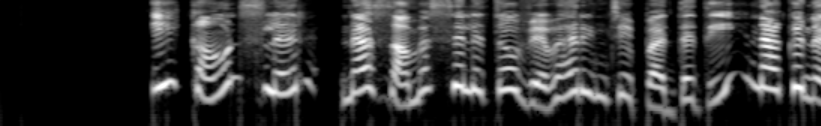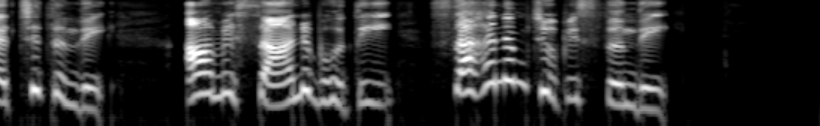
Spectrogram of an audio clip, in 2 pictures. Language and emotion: Telugu, happy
